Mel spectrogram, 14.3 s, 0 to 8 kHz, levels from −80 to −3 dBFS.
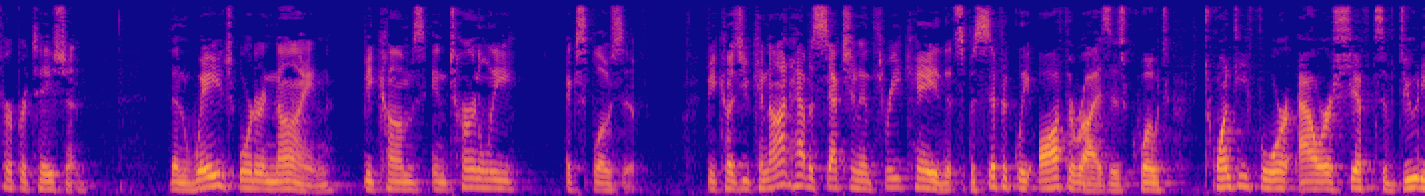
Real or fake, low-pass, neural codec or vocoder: real; 7.2 kHz; none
